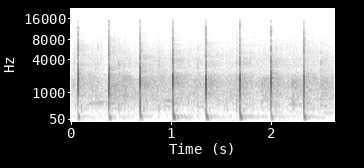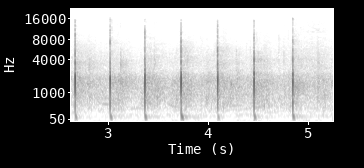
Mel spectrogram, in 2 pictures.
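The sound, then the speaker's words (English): A church audience gives a clap offering to honor the women and mothers of the church, clapping in a steady unison beat, about sixteen sharp, evenly spaced claps roughly three per second, with no talking over them. “Can we give them a clap offering?”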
